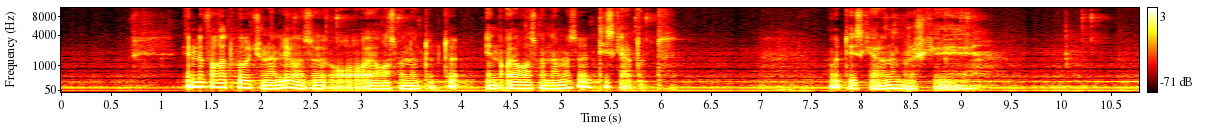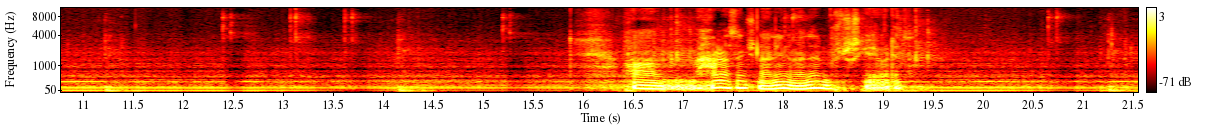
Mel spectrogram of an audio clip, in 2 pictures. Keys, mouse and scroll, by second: 1.7 scroll down 2, 2.0-2.7 middle drag, 2.9 click, 4.7 r, 5.2-5.7 scroll up 4, 5.7 click, 6.2 click, 7.8 r, 9.3 shift+click, 10.7 shift+click, 11.7 r, 13.3 drag, 13.9 click, 14.7 r, 16.8 r, 18.3 click, 19.2 r, 21.0 click, 21.4 r.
